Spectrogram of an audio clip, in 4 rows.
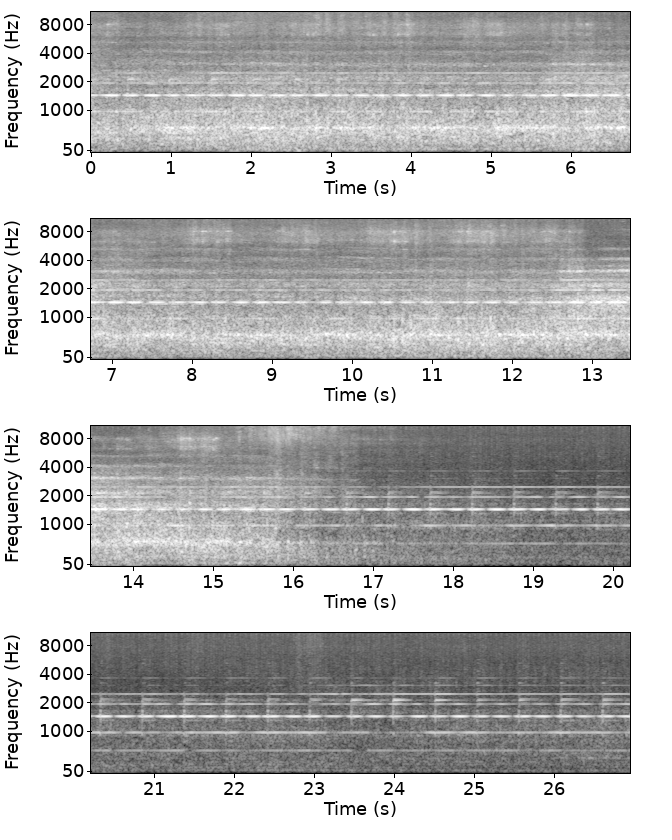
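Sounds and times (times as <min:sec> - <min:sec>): freight train rolling: 0:00.0 - 0:19.8
crossing warning bells ringing: 0:00.0 - 0:26.9.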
